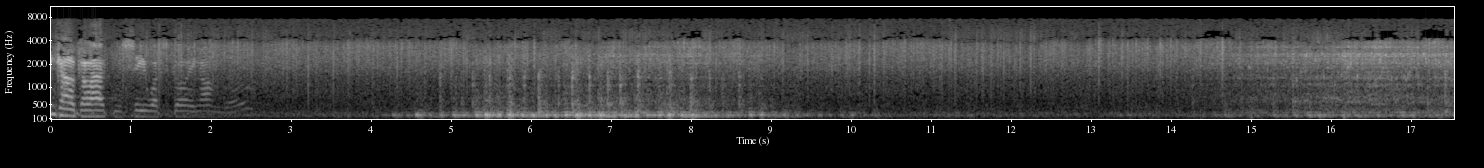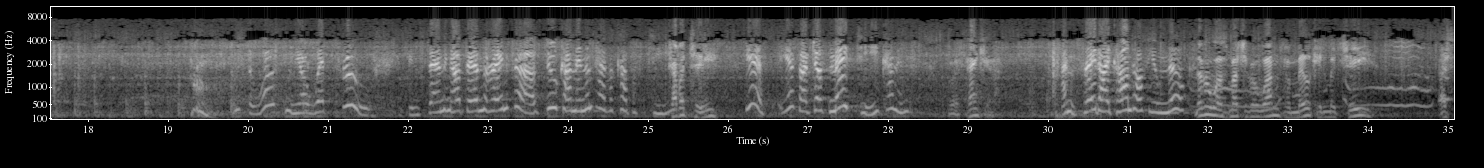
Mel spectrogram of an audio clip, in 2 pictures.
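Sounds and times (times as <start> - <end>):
steady rain hiss: 0.0 - 35.0.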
